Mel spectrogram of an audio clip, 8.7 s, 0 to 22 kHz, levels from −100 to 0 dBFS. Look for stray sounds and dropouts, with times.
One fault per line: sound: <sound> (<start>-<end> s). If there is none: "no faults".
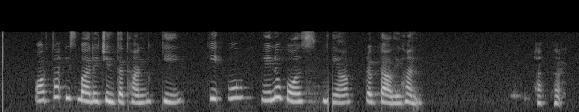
sound: dropout (4.9-5.0 s)
sound: laugh (7.7-8.5 s)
